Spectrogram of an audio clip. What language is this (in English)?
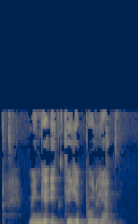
Uzbek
